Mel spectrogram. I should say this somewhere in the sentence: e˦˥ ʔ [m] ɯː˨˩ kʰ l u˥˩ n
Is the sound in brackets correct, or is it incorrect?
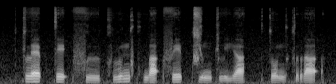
incorrect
